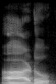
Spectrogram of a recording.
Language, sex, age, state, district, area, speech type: Telugu, male, 18-30, Telangana, Peddapalli, rural, read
